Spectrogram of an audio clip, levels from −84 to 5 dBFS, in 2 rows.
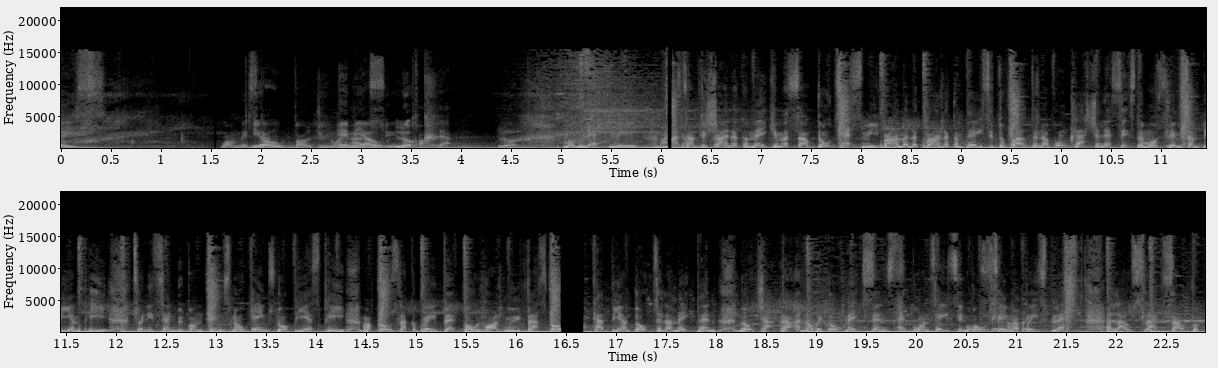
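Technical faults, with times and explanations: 1.53–1.56 s, 6.06–6.12 s, 16.44–16.68 s: Bluetooth dropout, likely from late wireless packets. Silences of about 23, 46 and 232 ms, and the sound resumes further on, unlike a stall that pauses and continues.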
